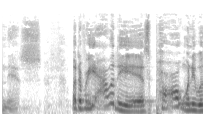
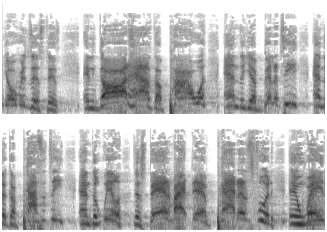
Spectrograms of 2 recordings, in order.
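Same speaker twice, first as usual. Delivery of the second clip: loud, fast preacher's run; impassioned gospel preaching; full-force preaching; 7 semitones higher, 11 dB louder than usual. Acted. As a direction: drive it at the congregation. Preacher climax.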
